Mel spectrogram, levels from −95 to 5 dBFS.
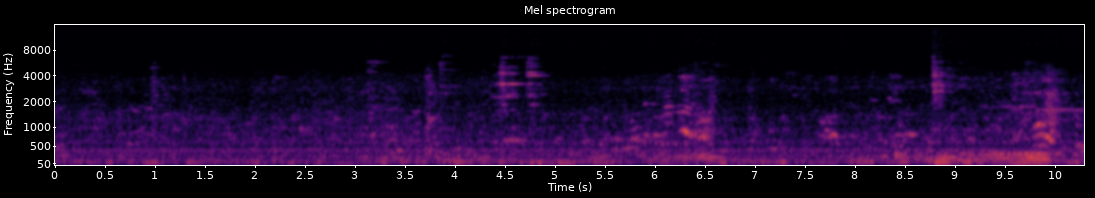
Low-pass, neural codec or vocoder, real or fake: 14.4 kHz; vocoder, 48 kHz, 128 mel bands, Vocos; fake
